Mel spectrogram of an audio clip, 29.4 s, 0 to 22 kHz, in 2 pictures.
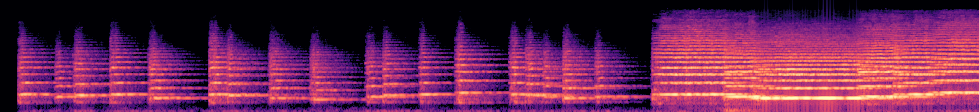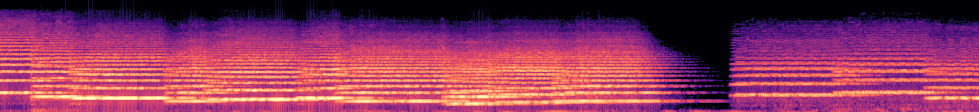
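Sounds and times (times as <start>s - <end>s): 
symphonic strings: 0.3s - 29.3s.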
